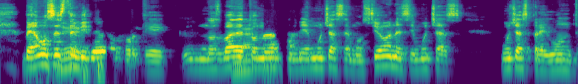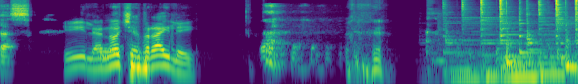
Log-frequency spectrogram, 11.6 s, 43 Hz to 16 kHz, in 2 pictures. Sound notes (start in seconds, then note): 8.4 Risas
